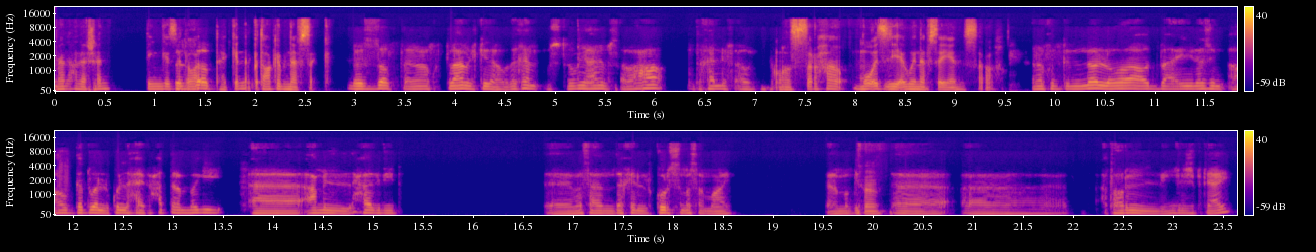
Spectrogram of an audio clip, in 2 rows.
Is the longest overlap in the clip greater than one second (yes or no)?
no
